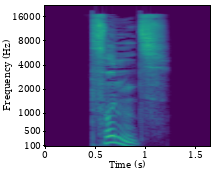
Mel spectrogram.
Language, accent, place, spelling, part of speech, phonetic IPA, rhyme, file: German, Germany, Berlin, Pfunds, proper noun / noun, [p͡fʊnt͡s], -ʊnt͡s, De-Pfunds.ogg
- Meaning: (proper noun) a municipality of Tyrol, Austria; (noun) genitive singular of Pfund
